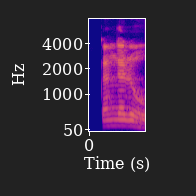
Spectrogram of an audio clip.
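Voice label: "kanggaru", Malay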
